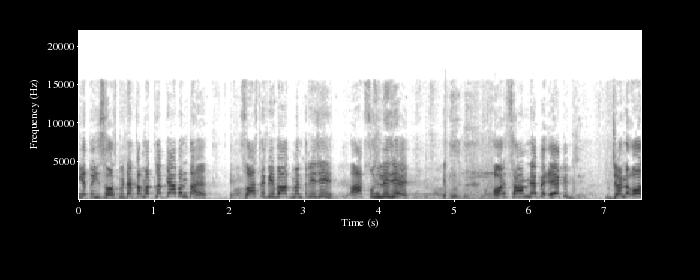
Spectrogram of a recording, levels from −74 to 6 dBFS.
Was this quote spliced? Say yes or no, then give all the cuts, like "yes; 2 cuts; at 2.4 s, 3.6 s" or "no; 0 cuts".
yes; 2 cuts; at 2.1 s, 4.8 s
